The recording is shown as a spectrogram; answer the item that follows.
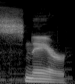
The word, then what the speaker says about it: Snare: It was Snare, which rhymes with Claire, which pissed me off a lot when I figured that out.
